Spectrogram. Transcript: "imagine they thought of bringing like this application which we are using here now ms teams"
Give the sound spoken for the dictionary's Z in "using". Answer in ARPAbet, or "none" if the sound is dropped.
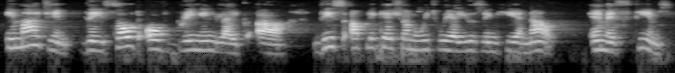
Z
